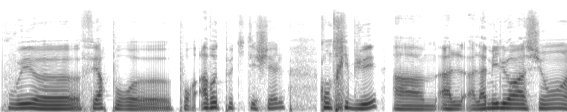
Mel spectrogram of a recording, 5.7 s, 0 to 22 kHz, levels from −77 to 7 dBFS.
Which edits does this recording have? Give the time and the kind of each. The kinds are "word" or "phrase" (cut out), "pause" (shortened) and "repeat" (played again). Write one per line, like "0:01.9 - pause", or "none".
0:03.2 - word
0:03.8 - pause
